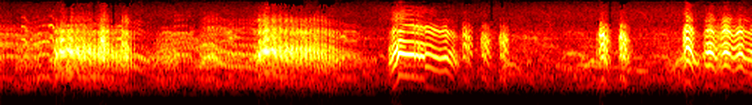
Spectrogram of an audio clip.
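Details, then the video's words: Black-headed gull calls: harsh, raspy squawks with bursts of short clipped notes, several birds overlapping over a steady hiss of background calling. "Reclamo de Gaviota Reidora (Chroicocephalus ridibundus)"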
